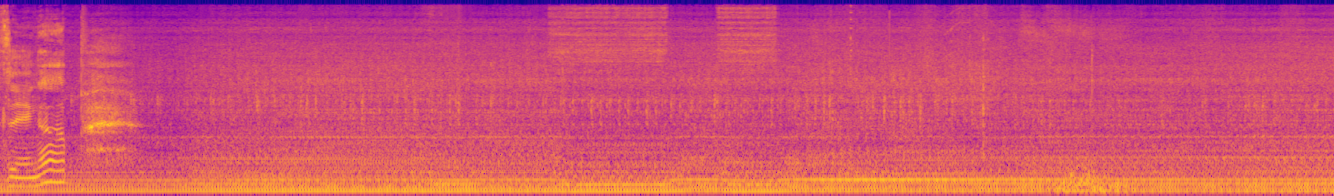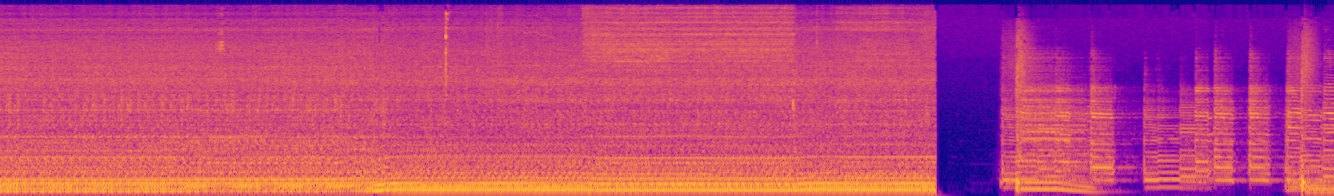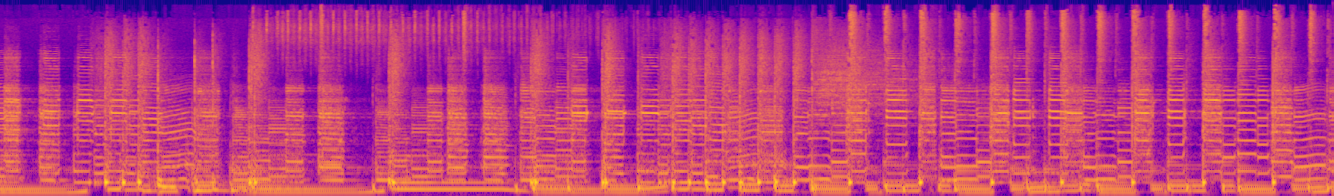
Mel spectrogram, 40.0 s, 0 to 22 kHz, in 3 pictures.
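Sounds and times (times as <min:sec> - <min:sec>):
digger engine running: 0:00.0 - 0:22.8, 0:29.2 - 0:33.6.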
